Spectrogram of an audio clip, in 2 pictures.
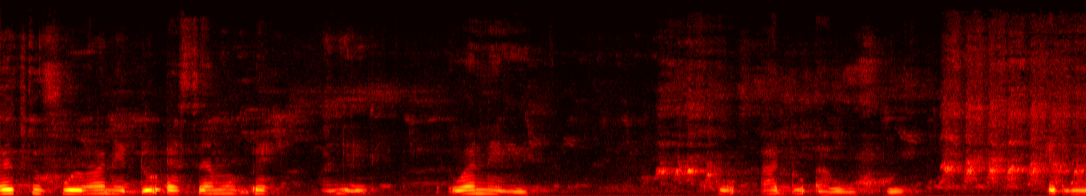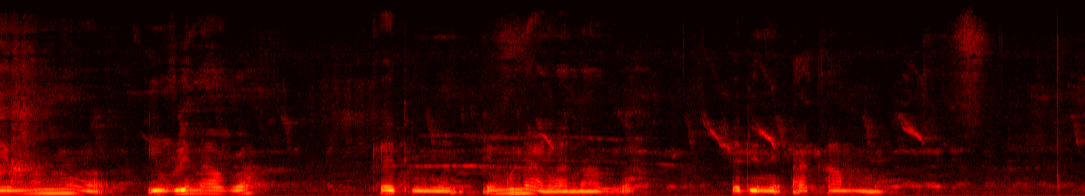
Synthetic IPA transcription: ɛ˦tu˨fu˨e˨wa˦nɪ̃˨do˦ʔɛ˨sɛ˦mʊ̃˦bɛ˦˨ | wa˦nɪ̃˨li˨ | kʰʊ˦a˦dʊ˦ʔa˨wu˨fu˨e˨ | kɛ˦dɪ˨nɪ̃˨mũ˦nʊ̃˦a˨e˨vle˦nã˨va˦ | kʰɛ˦dɪ˨ɪ˨e˨mũ˦n˦ã˨la˨nã˨va˦ | kɛ˦dɪ˨nɪ̃˨ʔa˨kʰã˦m˦mɔ̃˨

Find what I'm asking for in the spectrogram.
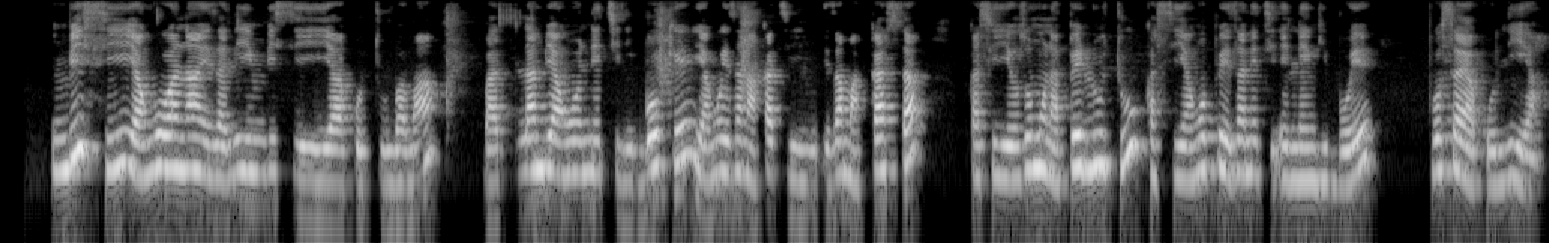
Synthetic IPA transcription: mbi˦si˨ja˨ŋɡo˦wa˦na˦e˨za˨li˦mbi˦si˨ja˨ko˨tu˨mba˨ma˨ | ba˨la˦mbi˦ja˨ŋɡo˦ne˦ti˨li˨bo˦kɛ˦ja˨ŋɡo˦e˨za˦na˨ka˦ti˨e˨za˦ma˨ka˦sa˦ | ka˨si˨o˨zo˦mɔ˦na˨pe˦lu˦tu˦ka˨si˨ja˨ŋɡo˦pe˦e˨za˦ne˦ti˨ʔe˨lɛ˨ŋɡi˨bo˨je˦ | po˦sa˦ja˨ko˨li˦ja˨

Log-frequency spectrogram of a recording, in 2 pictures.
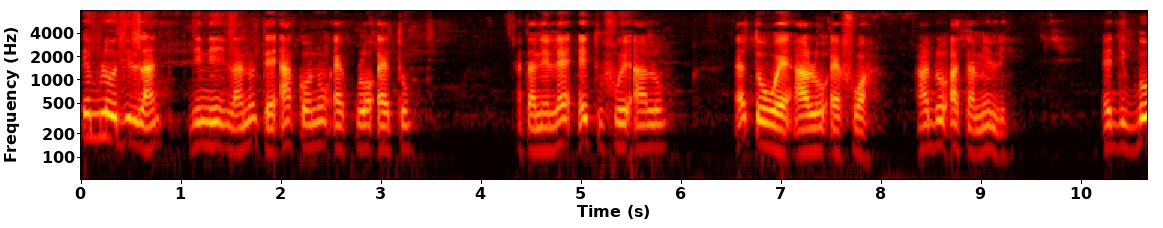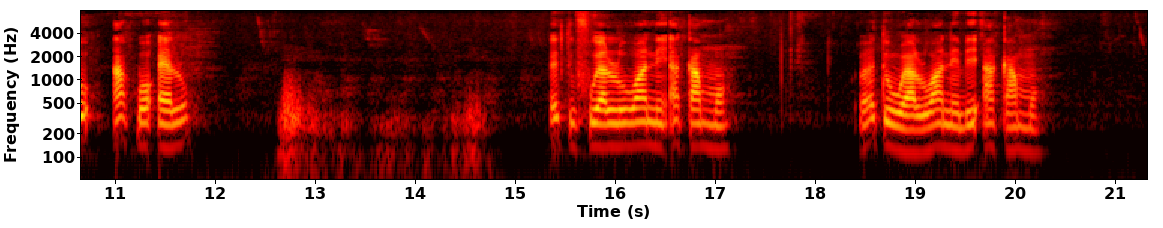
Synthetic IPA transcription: e˦blo˦˨˦d̪i˦la˨˦n | d̪i˨nɪ̃˨la˨nʊ̃˦t̪ɛ˨ʔa˦kɔ˦nʊ̃˦ʔɛ˨k͡plɔ˦ʔɛ˨t̪ʊ˦ | a˨t̪a˨nɪ̃˨lɛ˦ʔe˦t̪u˨fu˦ɛ˦ʔa˨lʊ˦ | ɛ˦t̪ʊ˦wɛ˨ʔa˨lʊ˦ʔɛ˨fʊ˨a˨ | a˨ɖʊ˦ʔa˨t̪a˨mɪ̃˦lɪ˨ | ɛ˨d̪i˨ɡ͡bo˦ | a˦k͡pɔ˦ʔɛ˨lʊ˦ | e˦t̪u˨fu˦a˨lʊ˦wa˦nɛ̃˨ʔa˦ka˦mɔ̃˦ | ɛ˦t̪ʊ˦wɛ˨a˨lʊ˦a˦nɛ̃˨be˦ʔa˦ka˦mɔ̃˨

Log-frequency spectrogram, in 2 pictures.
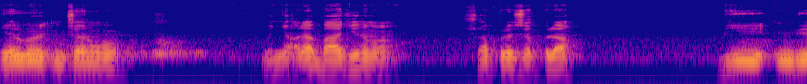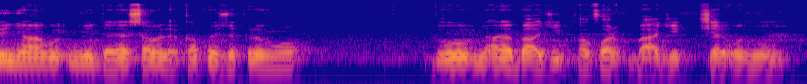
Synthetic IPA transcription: ɲɨ˦lɨ˦bɨ˦nn̩˦t͡ʃɛ˦nɨ˦ŋɔ˨ | bɨ˨ɲa̰˨ʔa˨la˦baː˨d͡ʒi˦nɨ˦ma˨ | ʃa˦pɨ˦lɨ˦zɨ˨pɨ˦la˦ | biː˦m̩˦bi˦e˦ɲaː˦ɡʊ˦n̩˦jɛ˦da˨lɪ˦ja˦sa˦bɨ˦n˦lɨ˨ka˦pɨ˦lɨ˨zɨ˨pɨ˦lɨ˦ŋo˦ | doː˦ɲa˦ʔa˨la˦baː˨d͡ʒi˦ka˨fɔ˦ɾɨ˨baː˨d͡ʒi˦t͡ʃɛ˦lɨ˦ʔo˦nuː˦nɨ˨

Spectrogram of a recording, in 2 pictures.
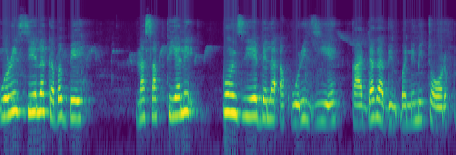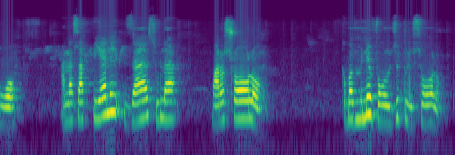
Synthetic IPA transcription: ku˨o˨ɾi˦zi˦ɛ˦la˦ka˨ba˦be˦ | na˨sa˨fɪ˨ɛ˦lɪ˦ | bɔ˦nzɪ˦ɛ˦bɛ˦la˦ʔa˨ku˨o˨ɾi˦zɪ˦ɛ˦ | ka˨da˦ɣa˨bɪ˨ba˨ni˦mɪ˦tɔː˦ɾɪ˦pʊ˦ɔ˦ | a̰˨na˨sa˨pɪ˨ɛ˦lɪ˦zaː˨˦su˦la˦ | k͡pa˨ɾɪ˦sɔː˦lɔ˨ | ka˨ba˨mɪ˨nɛ˦vɔ˨ɣzu˦pu˨lsɔː˦lɔ˨

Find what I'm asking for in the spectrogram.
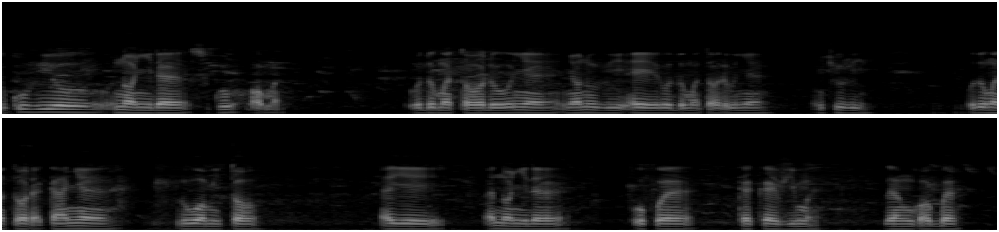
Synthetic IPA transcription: su˨ku˦vi˦wo˦nɔ̃˨ɲĩ˨ɖə˦su̥˨ku˦xɔ̰˨mə̰˨ | wo̰˦d̪o˨mə̃˨t̪ɔ˨wo˨ɖə˨wo˦ɲɛ̃˦ɲɔ̃˦nũ˦vi˦ḛ˦je˦wo˦d̪o˨mə̃˨t̪ɔ̰˨ɖə̰˨wo˦ɲɛ̃˦ | ŋṵ̃˦t͡ʃu˦vi˦ | wo̰˦d̪o˨mə̃˨t̪ɔ˦ɖə̰˨ka˦ɲɛ̃˦ | nũ˦wɔ˦mĩ˨t̪ɔ˦ | ḛ˦jɛ˦ | ḛ˦nɔ̃˨ɲĩ˨ɖə˦ | wo̰˦ɸe˦ | kɛ˦kɛ˦vi˦mə̰˨ | lə˨ŋ̩˦ɡɔ̰˦ɡ͡bə˦

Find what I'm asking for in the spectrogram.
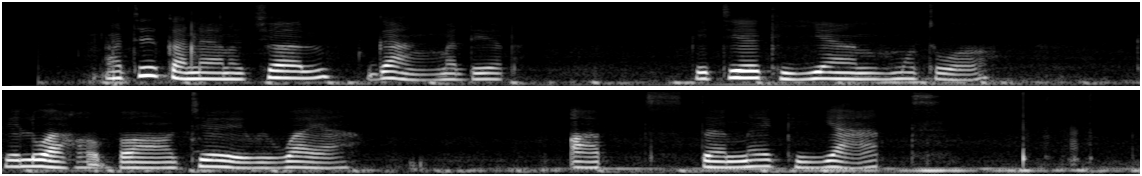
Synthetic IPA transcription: a˨tje˦ka˨nɛ˨nɔ˨t͡ʃa˦lɡa˨ŋma˨di˦t | ki˦tje˦ki˨je˦nmo˦twɔ˨ | ki˦lwɔ˨kɔ̰˨bɔ˨ŋɔ˨tje˦˨wi˨wa˦ja˦ | ɔ˨tː | e˨nːe˦ki˨ja˦˨t

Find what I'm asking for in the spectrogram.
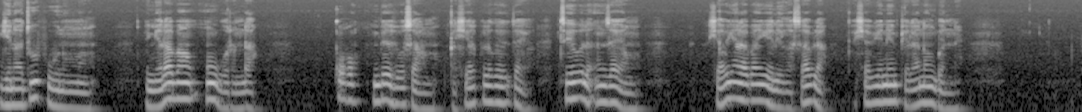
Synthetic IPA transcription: jɛ˨na˨du˦puː˨nɨ˨ma˨ŋ˨ | bɨ˨ɲɛ˨la˦ba˦n̩˦wʊ˨ɾɨ˨n˨˦da˦ | kʊ˦ʔʊ˦m̩˦bɛ˦zʊ˦ʔʊ˦sa˨ɾɨ˨mʊ˨ka˨ʃɛ˦lɨ˦pɨ˦lɨ˦ɡɨ˦za˦ja˨te˦bɨ˦lɨ˨n̩˦za˦ja˨ŋʊ˨ | ʃɛ˨bɲɛ˦la˦ba˦n˦jɛ˨le˨ɡa˨sa˦bɨ˦la˨ | ka˨ʃɛ˦bjɛ˦nɨ˦m˦pi˨ɛ˨la˦nɨ˦ŋɡ͡bɨ˨nːɨ˨

